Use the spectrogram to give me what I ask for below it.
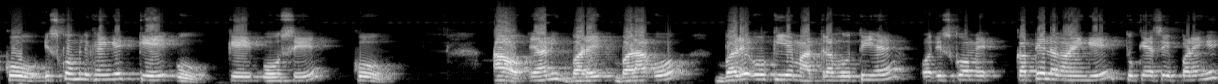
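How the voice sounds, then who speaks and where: Slow, deliberate male teacher in an echoey room. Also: high-pitched, a bit bright. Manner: deliberate, spells letters out one by one and asks the class quick questions. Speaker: English teacher. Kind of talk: step-by-step spelling lesson.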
